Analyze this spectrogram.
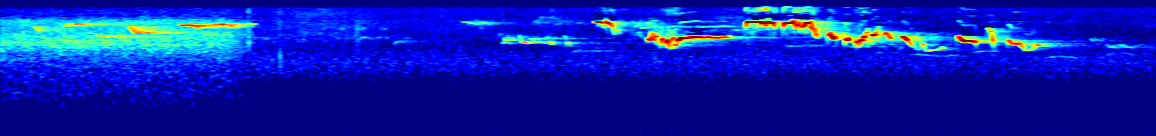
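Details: European robin from the Netherlands: after a brief hiss and faint chirps, a sweet, high, fluid warble of quickly changing notes that swoop up and down for about two and a half seconds.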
